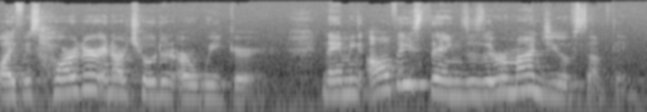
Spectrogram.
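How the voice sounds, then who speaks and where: Her pace is very fast and her voice fairly high. This woman's intonation is lively. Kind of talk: spoken word poem performance, delivered as a defiant letter. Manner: animated, biting and sarcastic, turning defiant and forceful.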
